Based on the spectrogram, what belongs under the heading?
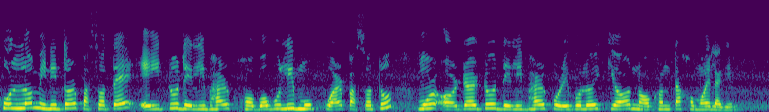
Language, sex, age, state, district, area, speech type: Assamese, female, 45-60, Assam, Darrang, rural, read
